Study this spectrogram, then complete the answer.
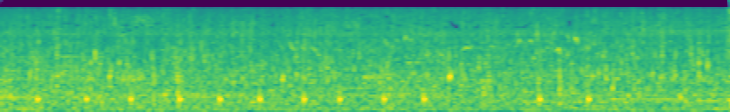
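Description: Short electronic menu blips tick in a quick, even rhythm.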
